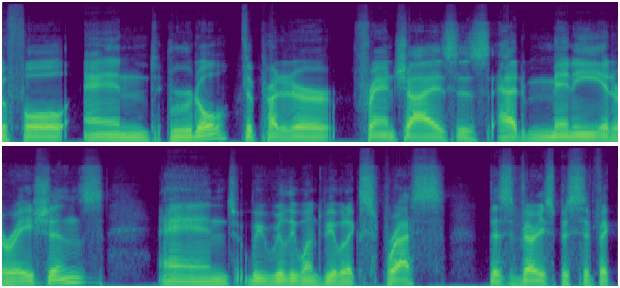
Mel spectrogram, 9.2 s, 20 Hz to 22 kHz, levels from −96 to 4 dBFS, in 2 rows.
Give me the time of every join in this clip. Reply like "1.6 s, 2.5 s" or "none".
1.2 s, 1.7 s

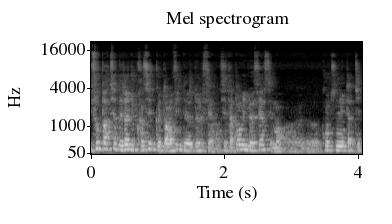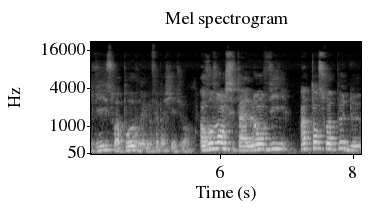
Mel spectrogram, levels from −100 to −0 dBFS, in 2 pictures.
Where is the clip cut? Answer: none

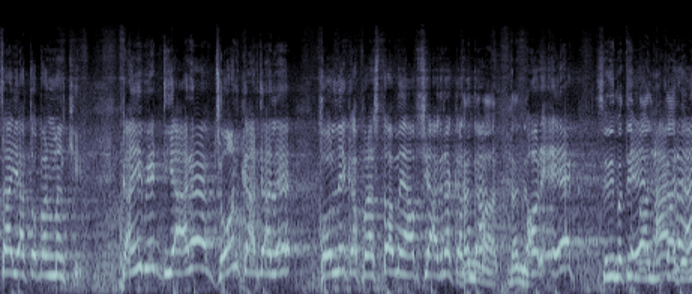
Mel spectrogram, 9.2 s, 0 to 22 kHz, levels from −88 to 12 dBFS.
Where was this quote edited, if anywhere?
none

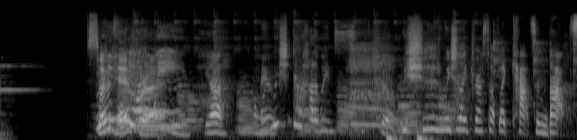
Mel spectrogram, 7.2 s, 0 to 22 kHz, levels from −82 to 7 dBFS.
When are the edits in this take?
1.0 s

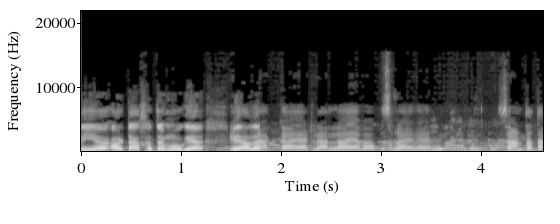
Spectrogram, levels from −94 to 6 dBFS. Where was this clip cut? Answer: 1.8 s

